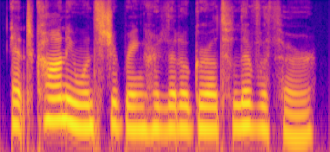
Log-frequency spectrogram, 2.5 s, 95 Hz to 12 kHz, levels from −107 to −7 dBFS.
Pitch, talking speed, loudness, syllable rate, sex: 210 Hz, 290 wpm, -17 LUFS, 6.3 syllables/s, female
